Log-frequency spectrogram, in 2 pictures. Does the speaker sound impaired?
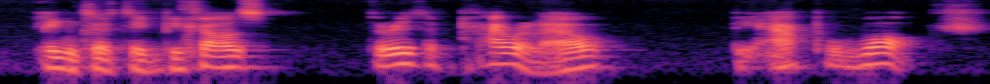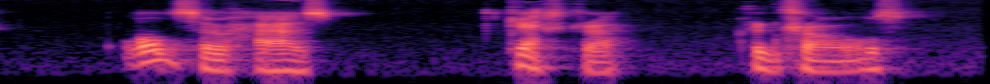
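Yes: muscular dystrophy; severe muscle weakness, cannot use arms; does everything by voice, relies on voice dictation for WhatsApp messages and emails, Siri; weak breathing, speech and breathing compromised.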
